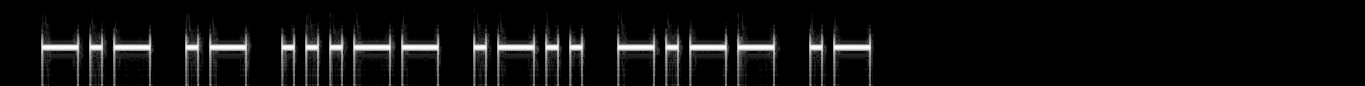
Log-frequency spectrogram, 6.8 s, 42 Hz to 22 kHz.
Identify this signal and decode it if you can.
Morse code, heard as a keyed tone, about 20 wpm, 700 Hz. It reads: KA3LYA
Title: USA Call Signs Repeated 3x 20wpm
